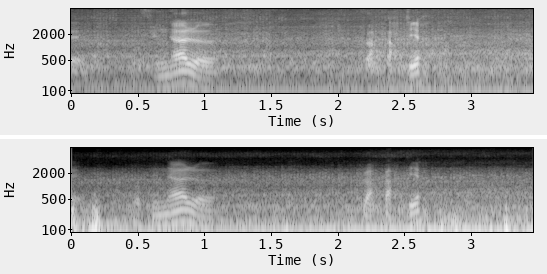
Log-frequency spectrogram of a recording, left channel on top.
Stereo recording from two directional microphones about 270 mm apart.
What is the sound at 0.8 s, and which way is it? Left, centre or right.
Speech, centre.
